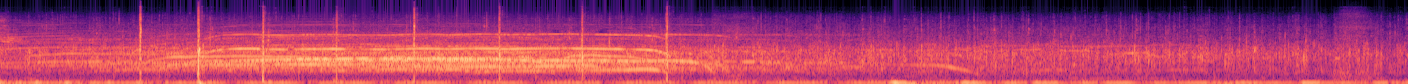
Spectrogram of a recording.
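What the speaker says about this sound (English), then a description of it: "Let's give a huge round of applause for our families, friends, alumni, and of course, the class of" A crowd at a high school commencement ceremony cheers, whoops and applauds the graduating class. Sharp claps and shouted voices rise loud, then fade into scattered murmurs.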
